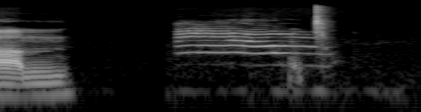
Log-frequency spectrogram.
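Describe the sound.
A cat meows in a few drawn-out, high, harmonic calls, with a short gap between them, and a voice is heard near the start.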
